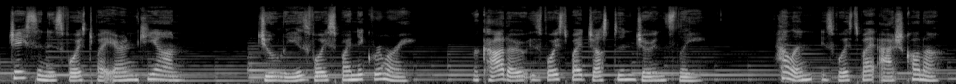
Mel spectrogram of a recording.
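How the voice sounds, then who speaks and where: A woman reading scripted end credits and appeals as a podcast announcer. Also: medium pitch. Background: music.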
